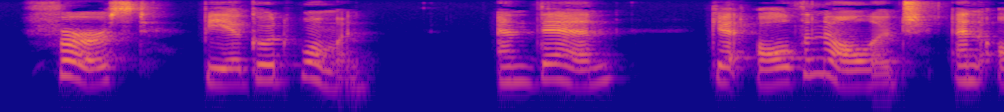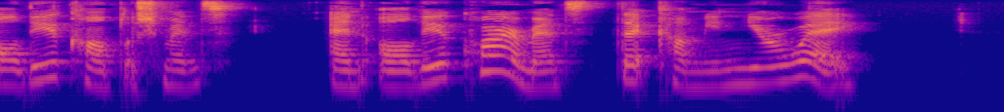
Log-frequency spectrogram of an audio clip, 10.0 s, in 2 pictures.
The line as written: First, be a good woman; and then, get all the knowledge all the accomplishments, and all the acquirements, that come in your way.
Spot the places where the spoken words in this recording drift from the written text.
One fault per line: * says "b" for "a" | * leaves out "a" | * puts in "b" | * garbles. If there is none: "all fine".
* puts in "and"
